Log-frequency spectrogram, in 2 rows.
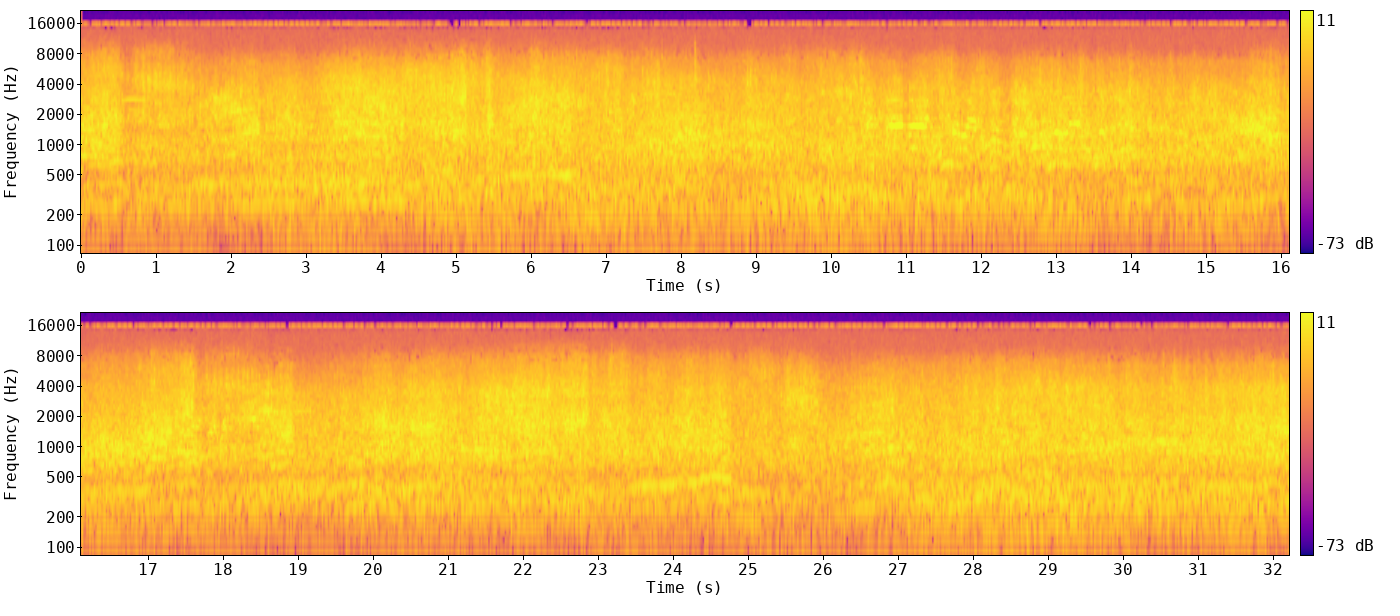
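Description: Several winged sprint cars racing on a dirt oval, their V8 engines rising and falling in pitch as they accelerate down the straights and lift for the turns.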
